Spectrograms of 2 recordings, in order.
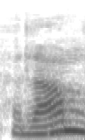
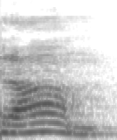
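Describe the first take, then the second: First: The word is said plainly with a short vowel. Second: The word is called out with a long vowel. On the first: The name is simply mentioned. "अगर हम normally राम बोलते हैं" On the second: Someone is being called from afar. "जैसे हम राम को पुकारेंगे राम, तो ये जो खिंचाव आया"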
